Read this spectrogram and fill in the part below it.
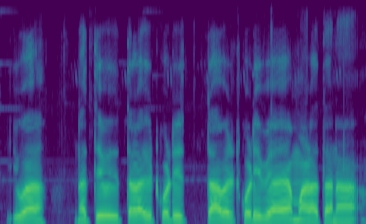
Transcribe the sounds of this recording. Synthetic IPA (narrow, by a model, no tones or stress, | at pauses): ḭʋa | nɐt̪ːit̪ɐɭɐɡiʈkoɽi | ʈaːʋɐɾiʈkoɽiʋjaːjamaːɽat̪aːna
